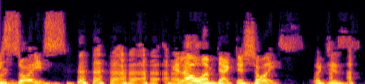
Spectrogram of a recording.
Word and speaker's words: Seuss: Or you would think, but that's the thing is that Seuss is spelled S-U-E-S-S, but it's supposed to be pronounced Soyce. – It's S-E-U-S-S. – S-E-U.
